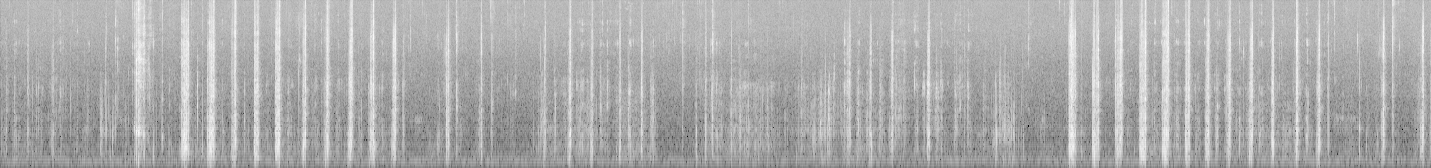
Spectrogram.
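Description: Pickled daikon (tōshibori daikon) being bitten and chewed: quick runs of sharp, crisp crunches a few seconds in and again after about twenty seconds, with softer chewing between.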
